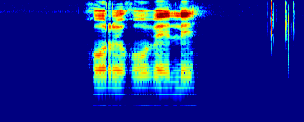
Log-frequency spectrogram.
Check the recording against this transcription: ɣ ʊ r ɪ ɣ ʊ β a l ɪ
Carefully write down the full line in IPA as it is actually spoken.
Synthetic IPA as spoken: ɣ ʊ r ɪ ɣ ʊ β ɛ l ɪ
